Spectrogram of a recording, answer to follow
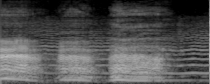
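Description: Three low groans in a row, each a drawn-out voice-like sound with a low base pitch, the last the longest.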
